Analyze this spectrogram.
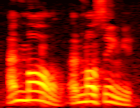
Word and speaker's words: Anmol Singh: Anmol Singh. Perfect. I pronounced it proper, didn't I?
